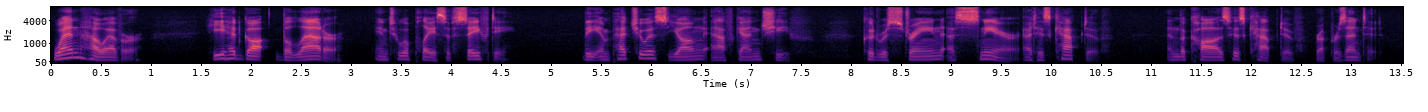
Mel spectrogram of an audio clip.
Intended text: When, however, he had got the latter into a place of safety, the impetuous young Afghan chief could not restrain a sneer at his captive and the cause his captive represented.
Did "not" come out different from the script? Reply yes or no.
yes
